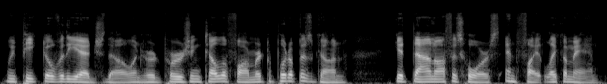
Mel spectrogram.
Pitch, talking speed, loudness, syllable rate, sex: 115 Hz, 265 wpm, -21 LUFS, 6.0 syllables/s, male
